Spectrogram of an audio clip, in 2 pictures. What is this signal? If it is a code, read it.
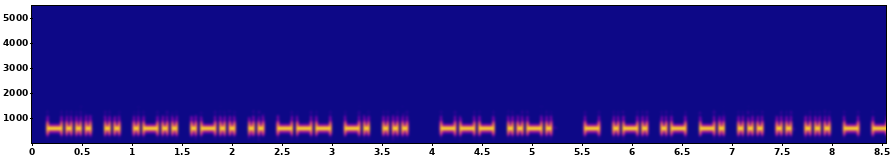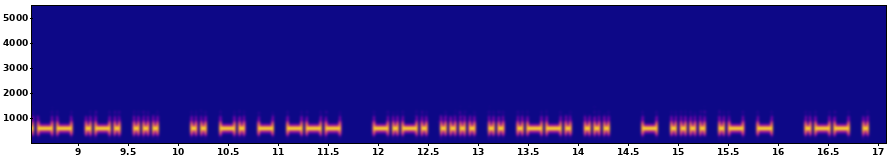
Morse code, heard as a keyed tone, about 25 wpm, 600 Hz. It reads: BILLIONS OF TRANSISTORS INTO CHIPS THAT WE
